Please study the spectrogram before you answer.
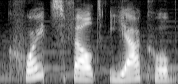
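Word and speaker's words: Creutzfeldt-Jakob: at the bottom it shows how to actually pronounce it a kreutzfelt jacob disease another name for bovine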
